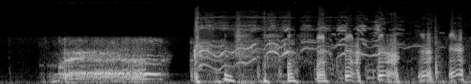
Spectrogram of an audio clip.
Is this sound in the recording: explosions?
no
